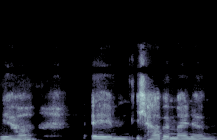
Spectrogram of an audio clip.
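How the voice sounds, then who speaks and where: Her pitch sits very deep and low for a woman. The woman's voice is somewhat breathy. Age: 50s. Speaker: family doctor. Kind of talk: interview.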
